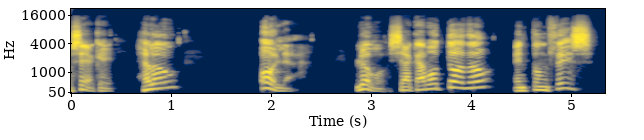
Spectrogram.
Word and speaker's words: hola: word in spanish hello hola se escribe con la h pero la h de hecho en español nunca nunca nunca se pronuncia bares la base española no venga o sea que hello ola luego se acabó todo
